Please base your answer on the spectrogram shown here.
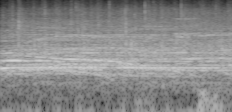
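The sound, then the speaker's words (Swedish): Audience applause and cheering from a live crowd answering a host's question, a dense steady wash of clapping with scattered whoops that holds at an even, fairly loud level throughout. “Hur många mår bra? Applåderar ni som är bra?”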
